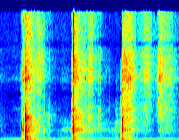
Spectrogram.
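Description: Homemade paper keyword cards are shuffled close up in three quick, crisp riffling bursts, each with a short papery tail, in a quiet room with no talk.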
